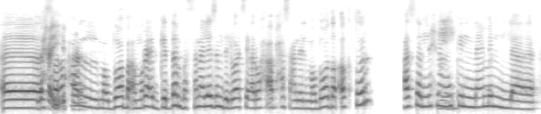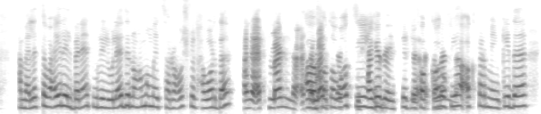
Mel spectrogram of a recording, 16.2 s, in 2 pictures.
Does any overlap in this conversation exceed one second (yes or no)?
yes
